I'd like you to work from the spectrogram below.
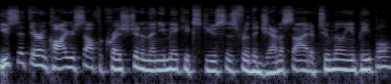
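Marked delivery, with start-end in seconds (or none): none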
